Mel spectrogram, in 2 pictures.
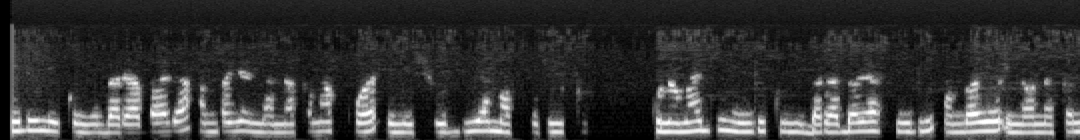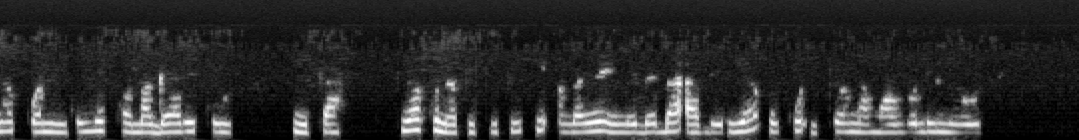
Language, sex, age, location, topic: Swahili, female, 25-35, Nakuru, health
